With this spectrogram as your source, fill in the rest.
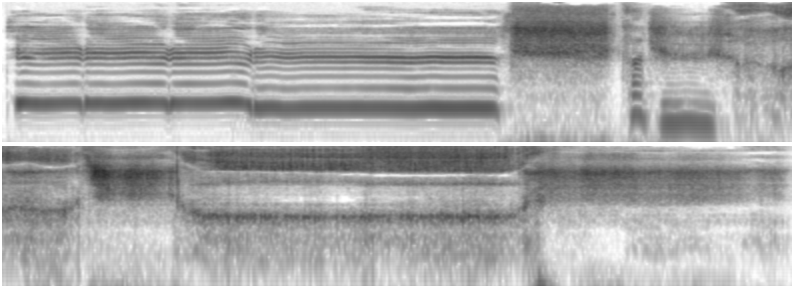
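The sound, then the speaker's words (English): A person vocally mimics a dial-up modem connecting: a steady sustained tone and shifting beeps, then harsh hissing, screeching static bursts, loud, with no other talking. “Uh, will you make the modem sound …?”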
